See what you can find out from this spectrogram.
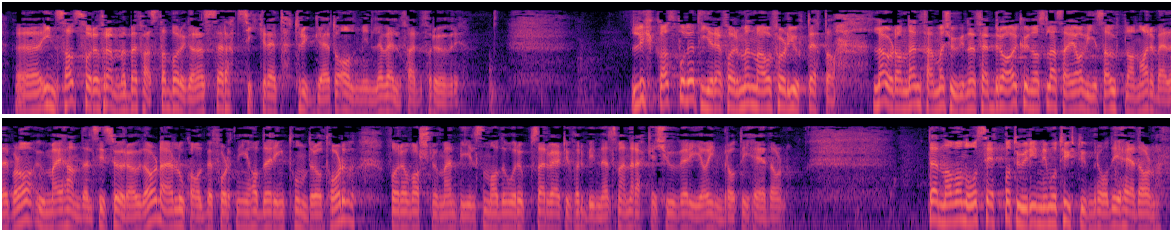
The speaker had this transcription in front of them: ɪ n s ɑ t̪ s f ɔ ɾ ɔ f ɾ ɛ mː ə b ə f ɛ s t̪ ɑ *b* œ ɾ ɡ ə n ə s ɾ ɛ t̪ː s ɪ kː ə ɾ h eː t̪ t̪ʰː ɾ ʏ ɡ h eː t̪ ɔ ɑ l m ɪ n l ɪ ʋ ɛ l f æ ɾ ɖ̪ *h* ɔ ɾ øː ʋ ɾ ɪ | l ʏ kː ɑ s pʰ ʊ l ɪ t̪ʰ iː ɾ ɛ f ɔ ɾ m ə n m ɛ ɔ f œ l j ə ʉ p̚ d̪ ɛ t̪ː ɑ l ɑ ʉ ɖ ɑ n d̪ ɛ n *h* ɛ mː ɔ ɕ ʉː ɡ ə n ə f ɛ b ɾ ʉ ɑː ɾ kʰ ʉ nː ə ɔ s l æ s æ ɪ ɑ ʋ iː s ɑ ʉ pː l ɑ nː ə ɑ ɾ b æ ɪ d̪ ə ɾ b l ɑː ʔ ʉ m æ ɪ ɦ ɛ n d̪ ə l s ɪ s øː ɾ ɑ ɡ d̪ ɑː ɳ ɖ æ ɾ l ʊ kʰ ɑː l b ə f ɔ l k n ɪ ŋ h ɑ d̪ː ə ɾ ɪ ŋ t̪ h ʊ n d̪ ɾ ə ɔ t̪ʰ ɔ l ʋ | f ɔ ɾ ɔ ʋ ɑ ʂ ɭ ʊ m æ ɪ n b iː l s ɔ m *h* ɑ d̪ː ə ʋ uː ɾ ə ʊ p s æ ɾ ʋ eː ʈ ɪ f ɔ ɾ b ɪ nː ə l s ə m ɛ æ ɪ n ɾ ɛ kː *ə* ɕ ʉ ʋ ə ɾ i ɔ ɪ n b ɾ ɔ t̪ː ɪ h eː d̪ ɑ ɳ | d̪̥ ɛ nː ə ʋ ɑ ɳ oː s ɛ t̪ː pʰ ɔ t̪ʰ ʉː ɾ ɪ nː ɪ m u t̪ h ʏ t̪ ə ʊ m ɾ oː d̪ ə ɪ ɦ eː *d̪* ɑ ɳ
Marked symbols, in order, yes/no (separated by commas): yes, no, no, yes, yes, yes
